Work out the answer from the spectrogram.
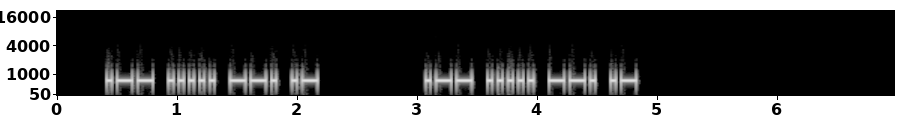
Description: Morse code, heard as a keyed tone, about 28 wpm, 700 Hz. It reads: W5GA W5GA
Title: USA Call Signs - 4 Characters - Repeated 2x - 28wpm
